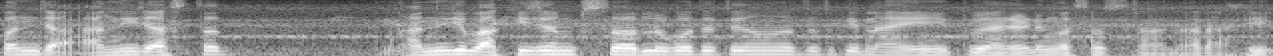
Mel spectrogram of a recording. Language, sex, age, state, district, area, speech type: Marathi, male, 18-30, Maharashtra, Nagpur, rural, spontaneous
